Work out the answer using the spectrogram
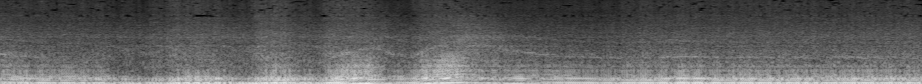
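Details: Motorbike after a couple of hours on a battery charger: starts, settles to even idle, clean smooth blips without clatter or hesitation; normal start and rev, runs healthy.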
